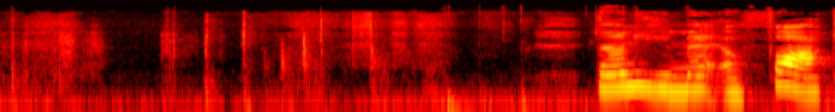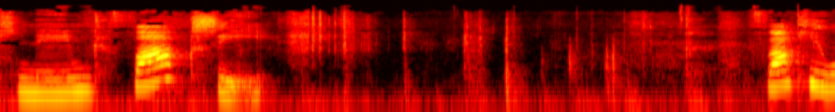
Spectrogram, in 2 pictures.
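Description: Paper pages rustle as a book's page is turned.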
